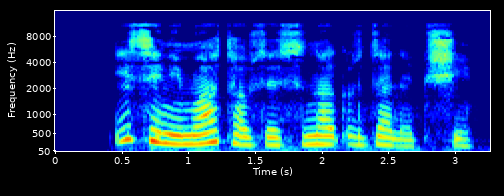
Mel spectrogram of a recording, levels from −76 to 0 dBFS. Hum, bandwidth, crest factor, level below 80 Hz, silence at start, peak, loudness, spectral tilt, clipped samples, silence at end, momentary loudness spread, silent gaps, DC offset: none; 11.5 kHz; 16 dB; -58 dBFS; 0.45 s; -8 dBFS; -24 LUFS; -3.5 dB/octave; under 0.1%; 0.15 s; 10 LU; none; under 0.1%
